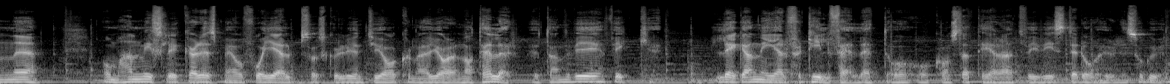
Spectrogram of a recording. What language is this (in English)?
Swedish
